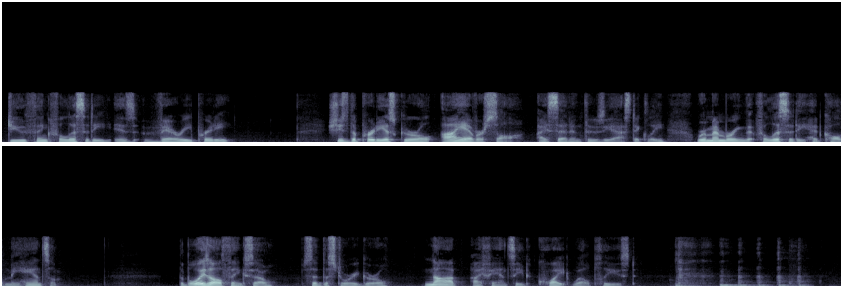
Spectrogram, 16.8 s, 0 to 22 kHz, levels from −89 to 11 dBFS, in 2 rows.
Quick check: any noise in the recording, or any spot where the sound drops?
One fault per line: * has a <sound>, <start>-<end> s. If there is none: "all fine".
* has a laugh, 15.1-16.6 s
